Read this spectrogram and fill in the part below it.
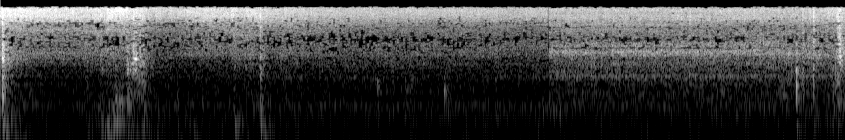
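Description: Paneer sizzles gently in a pan for vegetable biryani, a soft, steady frying hiss with occasional scrapes and clacks of a spoon stirring, quiet and close.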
